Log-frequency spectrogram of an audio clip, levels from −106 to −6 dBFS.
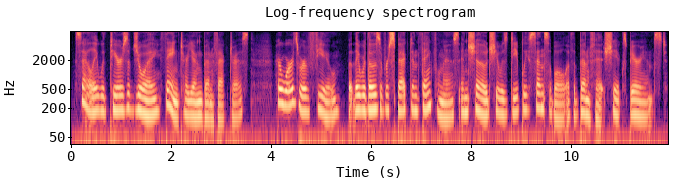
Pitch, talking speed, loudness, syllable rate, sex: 170 Hz, 160 wpm, -20 LUFS, 4.7 syllables/s, female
